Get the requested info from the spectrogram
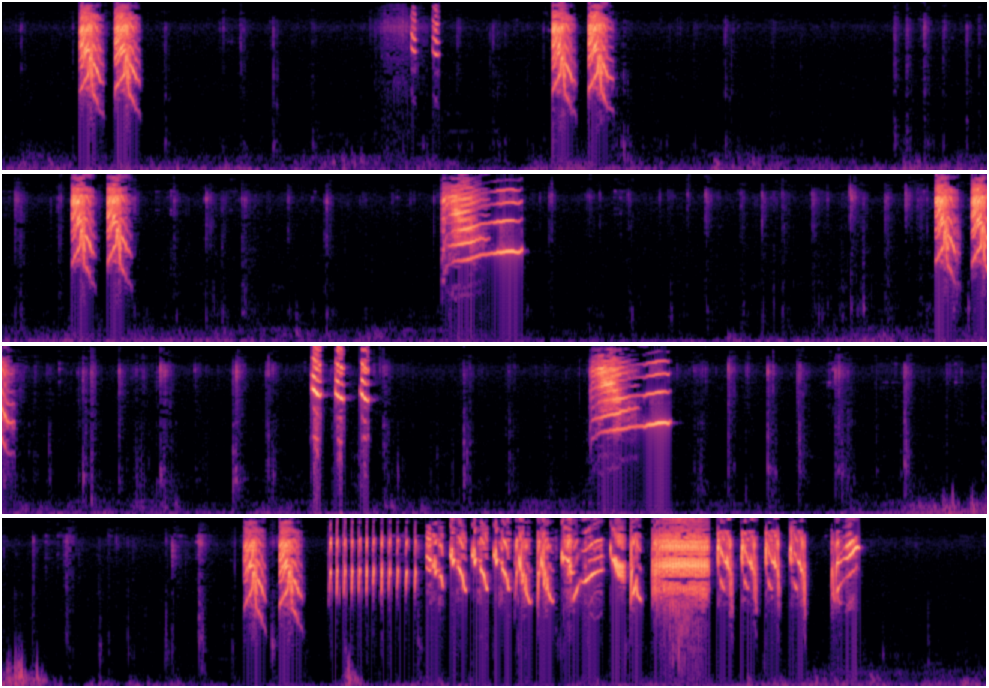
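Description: Grey-headed goldfinch calling: single sharp, high calls about every three seconds, then a rapid twittering burst of song lasting about three seconds near the end.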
